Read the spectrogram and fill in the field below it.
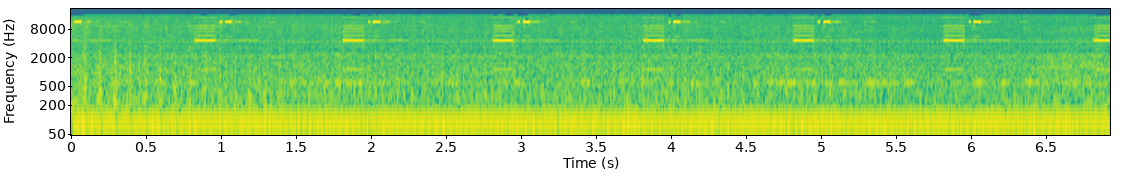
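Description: A helicopter drones steadily in a video game, its low rotor hum constant throughout, with a sharp electronic beep repeating about once per second over it.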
